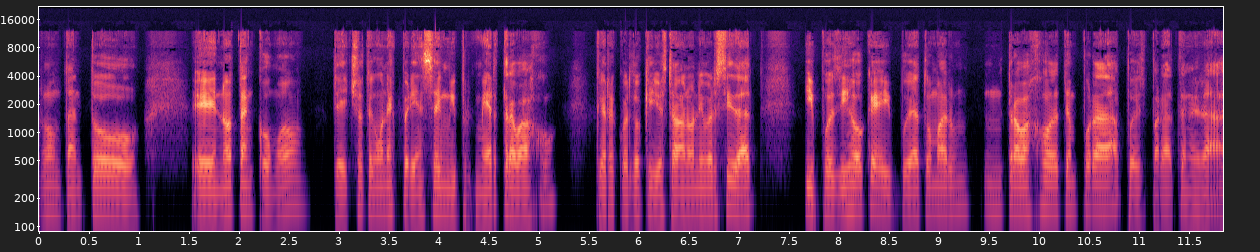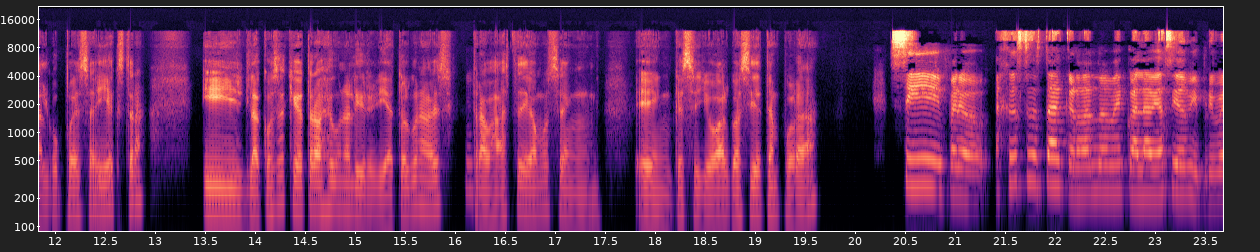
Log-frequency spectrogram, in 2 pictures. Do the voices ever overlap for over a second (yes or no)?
no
